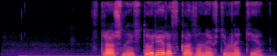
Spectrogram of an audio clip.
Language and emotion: Russian, neutral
